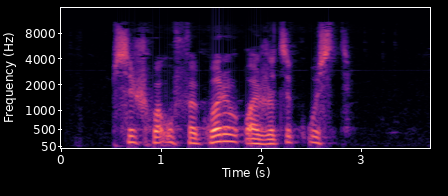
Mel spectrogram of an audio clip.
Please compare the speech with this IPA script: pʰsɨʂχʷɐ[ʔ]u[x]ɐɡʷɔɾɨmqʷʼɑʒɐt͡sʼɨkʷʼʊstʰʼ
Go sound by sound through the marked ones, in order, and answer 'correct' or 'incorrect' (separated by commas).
correct, incorrect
